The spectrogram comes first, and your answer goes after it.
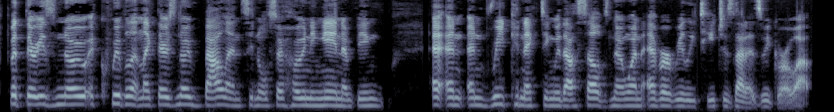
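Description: Very fast female speech at a medium pitch, its intonation fairly even. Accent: Australian. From Australia, Sydney (moved from Colombia young). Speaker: life and business coach. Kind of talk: podcast interview.

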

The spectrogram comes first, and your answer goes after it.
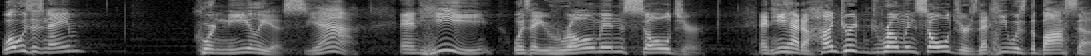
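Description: In a very clean recording with a silent background, a man with a high pitch and a Texan accent speaks very slowly with lively intonation. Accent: Texan American. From Texas. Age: 30s. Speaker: pastor. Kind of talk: sermon for children. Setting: church.

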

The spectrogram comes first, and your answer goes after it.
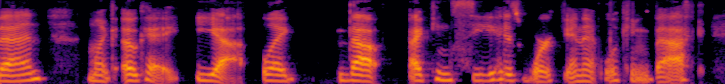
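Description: An ordinary speaking voice: a woman with an American accent, fairly high pitch, fairly even intonation and a fairly slow pace, in a dry, close sound with no echo on a very clean recording with a silent background. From Arizona. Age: 20s. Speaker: podcast host and college student. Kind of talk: casual interview.

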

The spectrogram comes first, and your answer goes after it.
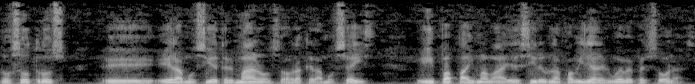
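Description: Male speech, very cleanly recorded against a silent background. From Dominican Republic, El Seibo province. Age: 60s. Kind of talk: interview. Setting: studio.

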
